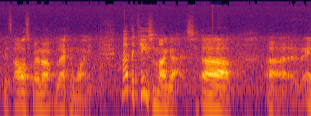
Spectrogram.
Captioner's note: none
